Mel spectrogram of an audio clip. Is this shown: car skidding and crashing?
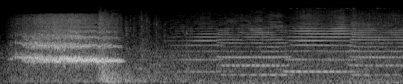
yes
